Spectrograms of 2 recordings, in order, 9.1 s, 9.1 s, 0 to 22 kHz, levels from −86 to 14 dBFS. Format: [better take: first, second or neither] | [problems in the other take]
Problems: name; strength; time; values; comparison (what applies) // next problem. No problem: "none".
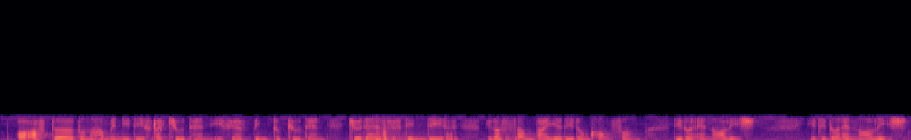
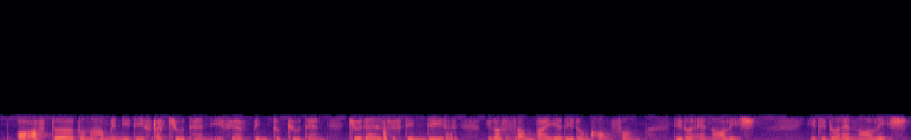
second | background sound (Slam); 16 dB below the speech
